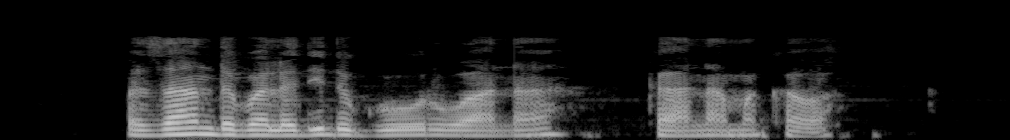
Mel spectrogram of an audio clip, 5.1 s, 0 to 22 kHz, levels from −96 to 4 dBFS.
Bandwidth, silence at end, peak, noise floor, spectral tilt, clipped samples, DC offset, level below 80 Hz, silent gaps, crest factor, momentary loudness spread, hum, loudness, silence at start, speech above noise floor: 7.4 kHz; 0.9 s; -6 dBFS; under -90 dBFS; -9 dB/octave; under 0.1%; under 0.1%; -70 dBFS; none; 20 dB; 12 LU; none; -25 LUFS; 0.65 s; over 66 dB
